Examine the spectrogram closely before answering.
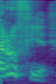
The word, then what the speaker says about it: Luffy: chamou Luffy de Rod em japonês a pronúncia de Luffy é ruffy então Rod é uma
